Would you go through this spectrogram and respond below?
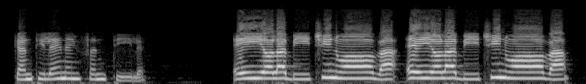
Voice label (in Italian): cantilena infantile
